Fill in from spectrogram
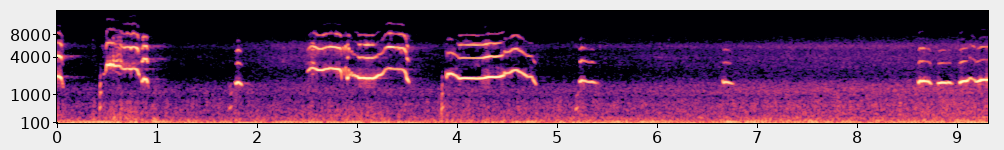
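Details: White-tailed eagle chick at the nest, 4 July 2018, hungry and begging from its mother; a few wavering whistled squeals early on, then short faint notes, over steady wind noise.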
